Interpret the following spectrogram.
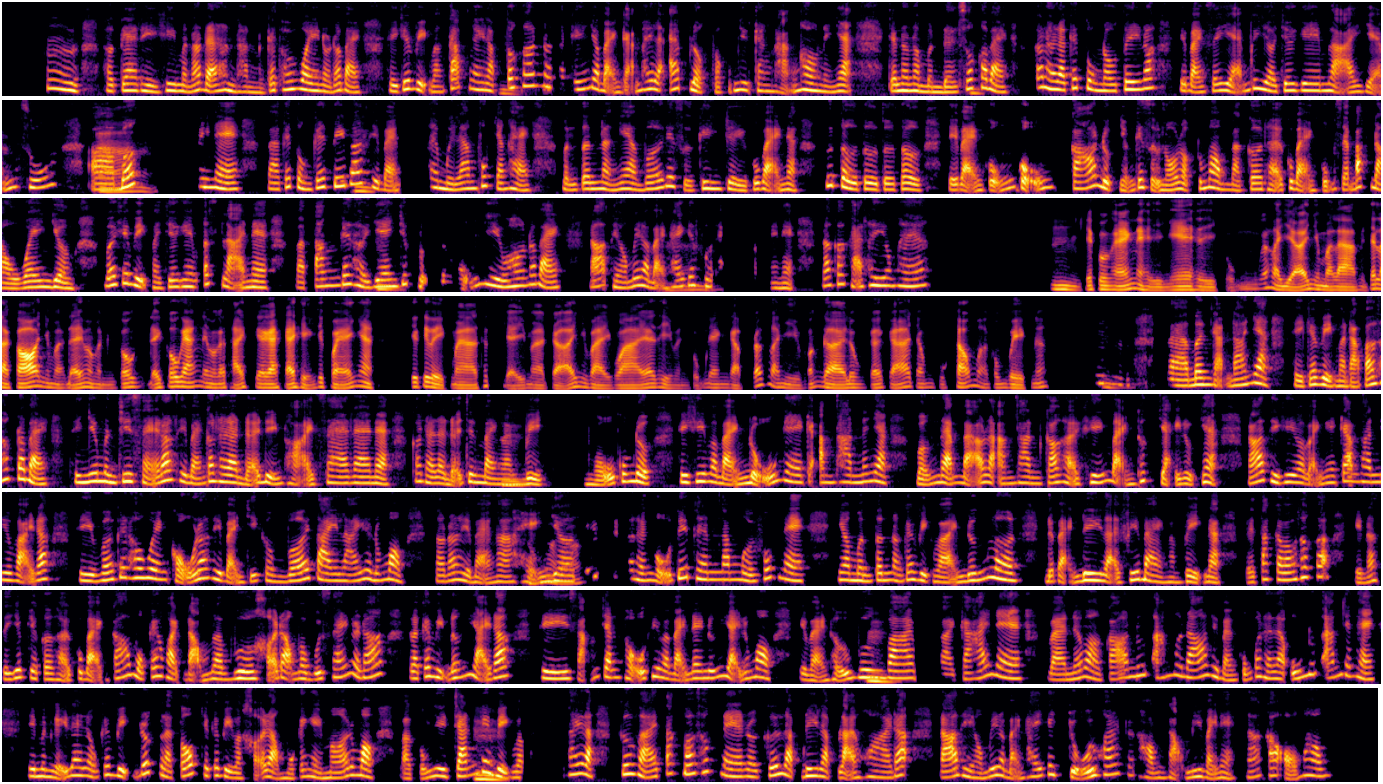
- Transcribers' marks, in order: tapping; unintelligible speech
- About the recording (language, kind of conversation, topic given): Vietnamese, advice, Làm sao để cải thiện thói quen thức dậy đúng giờ mỗi ngày?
